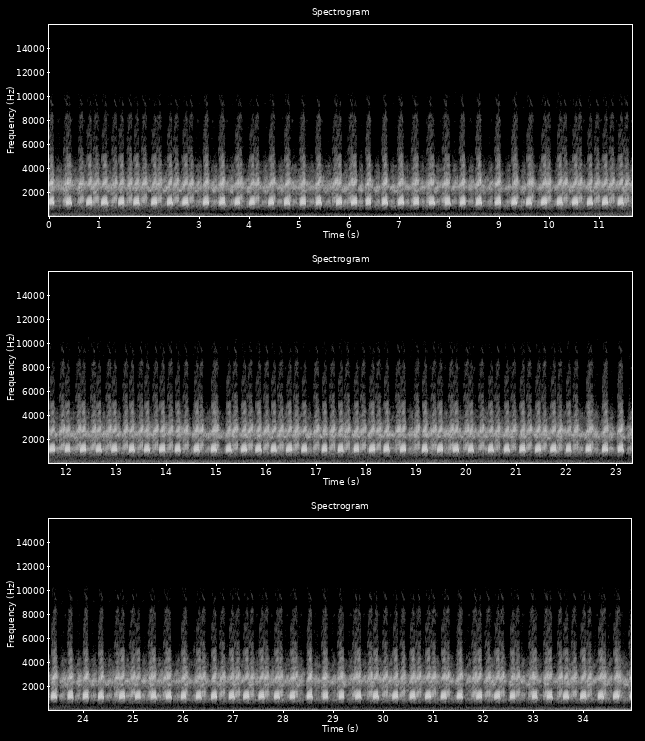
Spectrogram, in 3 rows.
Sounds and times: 0.0s frogs in a drain 34.9s

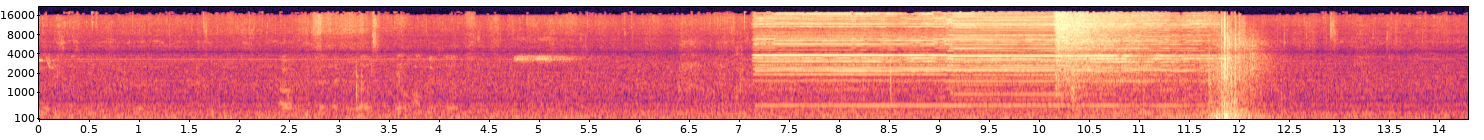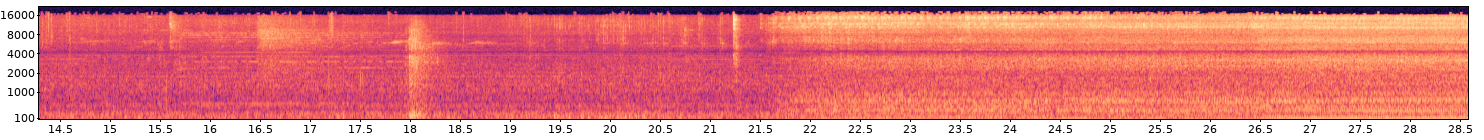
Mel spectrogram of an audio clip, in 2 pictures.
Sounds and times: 12.3s Trains passing by 19.5s

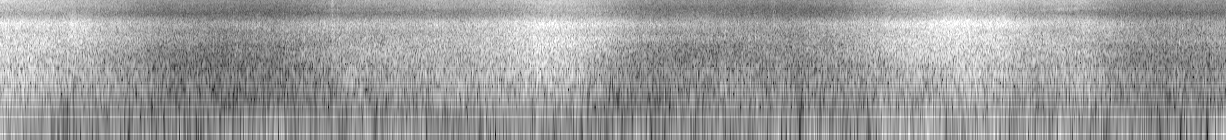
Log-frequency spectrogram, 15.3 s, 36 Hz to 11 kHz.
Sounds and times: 0.0s waves 15.3s

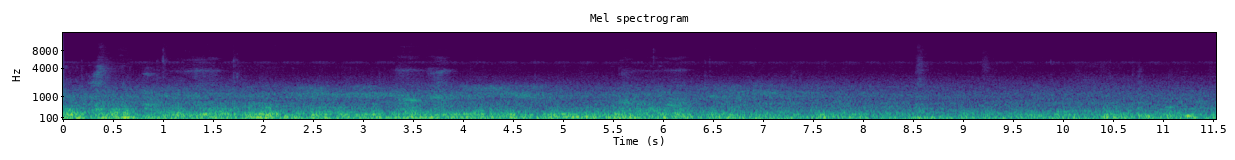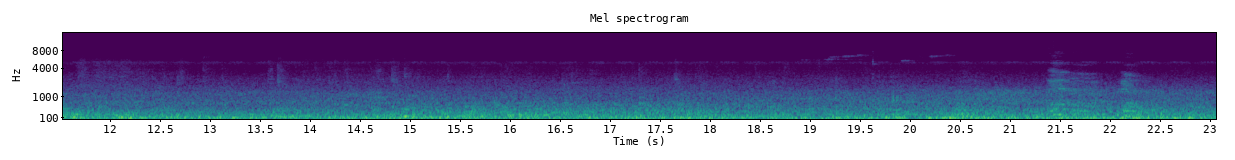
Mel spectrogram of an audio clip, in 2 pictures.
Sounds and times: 10.0s people leaving boats 23.0s

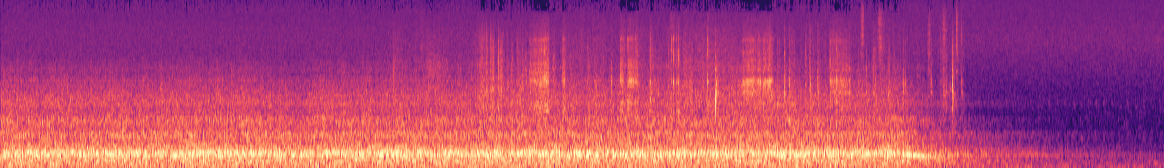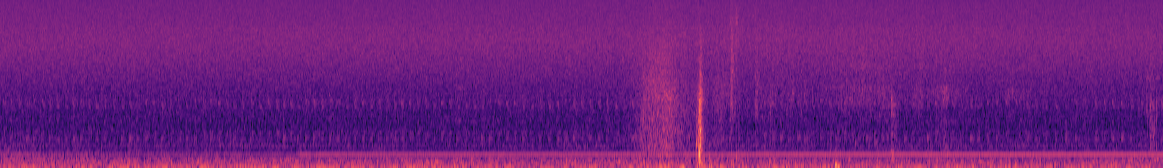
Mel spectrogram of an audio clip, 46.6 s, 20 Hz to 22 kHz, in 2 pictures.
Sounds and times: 0.0s Bedroom heating vent 22.5s
35.6s Bedroom heating vent 46.5s

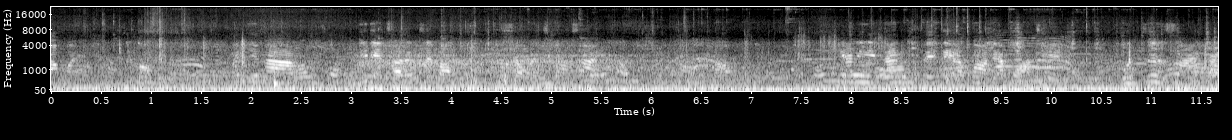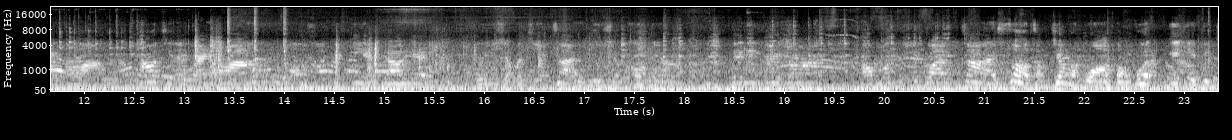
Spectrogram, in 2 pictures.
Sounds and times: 0.0s vendors peddling 23.3s

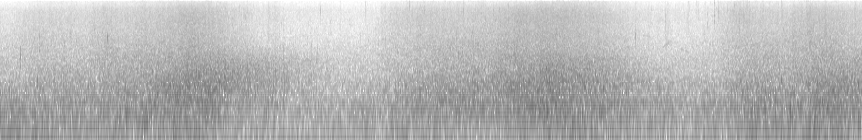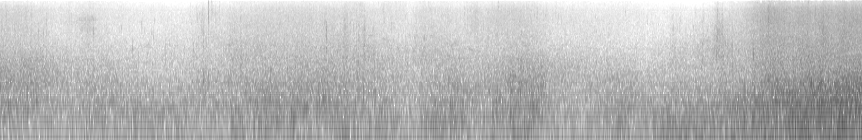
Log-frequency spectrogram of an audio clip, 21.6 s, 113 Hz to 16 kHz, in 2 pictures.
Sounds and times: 0.0s Waves of the eastern beach 21.5s

